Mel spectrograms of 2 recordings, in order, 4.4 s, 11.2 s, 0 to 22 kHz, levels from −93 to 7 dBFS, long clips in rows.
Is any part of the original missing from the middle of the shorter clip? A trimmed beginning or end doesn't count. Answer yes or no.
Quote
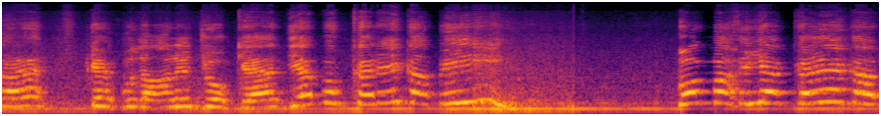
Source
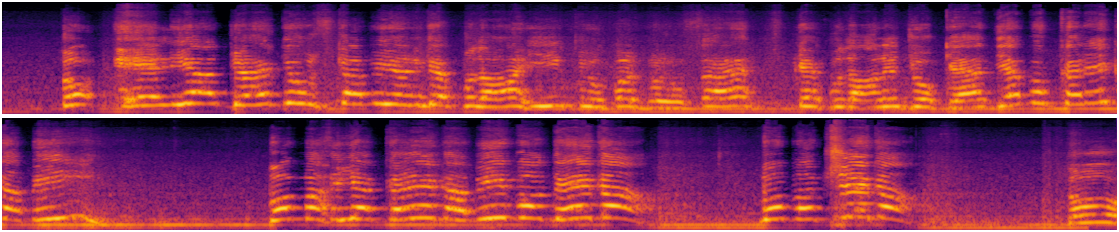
no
